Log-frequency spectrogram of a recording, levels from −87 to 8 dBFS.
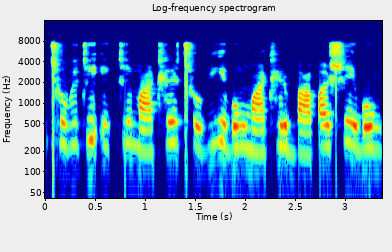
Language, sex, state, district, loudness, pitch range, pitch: Bengali, female, West Bengal, North 24 Parganas, -16 LUFS, 225-280 Hz, 250 Hz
